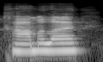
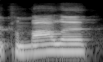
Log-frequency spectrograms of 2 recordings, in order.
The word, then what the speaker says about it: Kamala: it was going because he never called Kamla Kamala. He calls her Camala.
